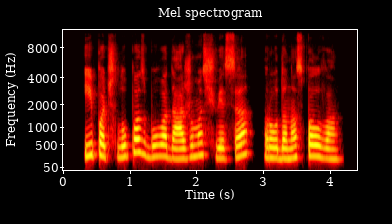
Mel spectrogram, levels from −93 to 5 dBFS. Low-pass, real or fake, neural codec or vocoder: 10.8 kHz; real; none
